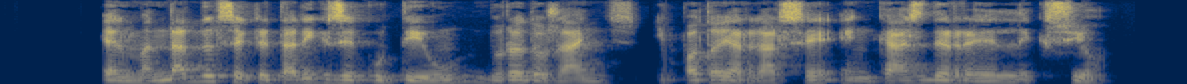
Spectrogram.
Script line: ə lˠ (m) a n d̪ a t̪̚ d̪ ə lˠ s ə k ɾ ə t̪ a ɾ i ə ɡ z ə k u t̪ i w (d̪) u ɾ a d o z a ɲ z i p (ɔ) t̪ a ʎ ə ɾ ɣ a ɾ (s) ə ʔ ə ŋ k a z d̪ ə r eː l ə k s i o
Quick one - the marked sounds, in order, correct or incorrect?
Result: correct, correct, correct, correct

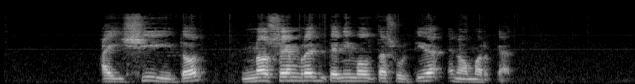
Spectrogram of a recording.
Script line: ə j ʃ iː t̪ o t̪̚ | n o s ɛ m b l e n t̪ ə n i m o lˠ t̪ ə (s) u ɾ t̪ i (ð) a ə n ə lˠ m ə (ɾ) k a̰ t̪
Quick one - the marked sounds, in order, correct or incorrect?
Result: correct, correct, correct

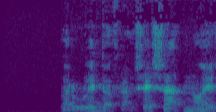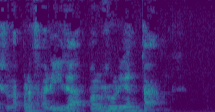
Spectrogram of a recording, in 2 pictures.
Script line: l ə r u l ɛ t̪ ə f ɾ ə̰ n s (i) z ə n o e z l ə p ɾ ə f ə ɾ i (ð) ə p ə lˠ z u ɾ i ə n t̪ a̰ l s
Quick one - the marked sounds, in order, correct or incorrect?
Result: incorrect, correct

